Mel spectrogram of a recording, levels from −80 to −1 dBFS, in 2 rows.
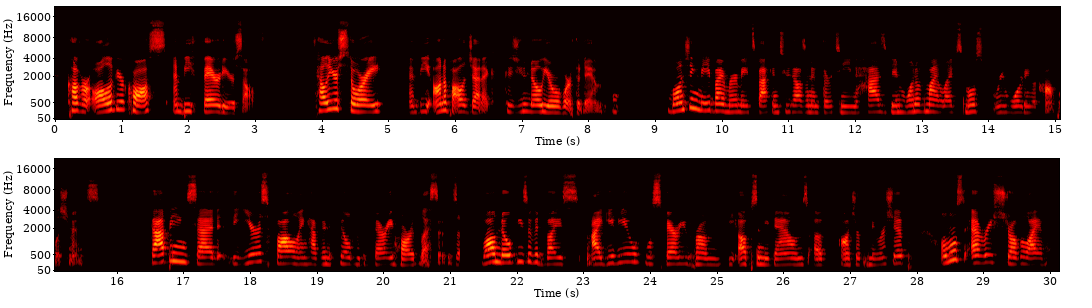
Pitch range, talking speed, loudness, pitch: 195-240 Hz, 150 wpm, -40 LUFS, 210 Hz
